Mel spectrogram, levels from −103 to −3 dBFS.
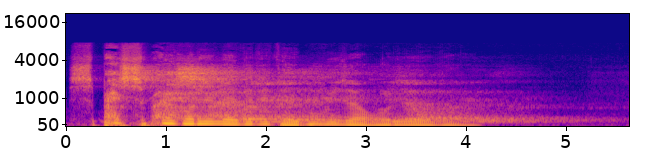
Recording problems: echo of what is said; strong; throughout; 540 ms later, 7 dB below the speech
wrong speed and pitch; too slow and too low; 0.5 times normal speed

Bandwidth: 7.5 kHz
